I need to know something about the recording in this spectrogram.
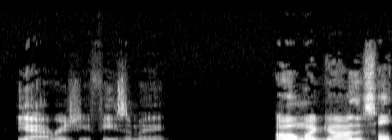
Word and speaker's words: Fils-Aimé: That's There how you was pronounce his last name? Yeah, Reggie Fils-Aimé. Oh my god, this whole time I've been thinking it was Phil's aim.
